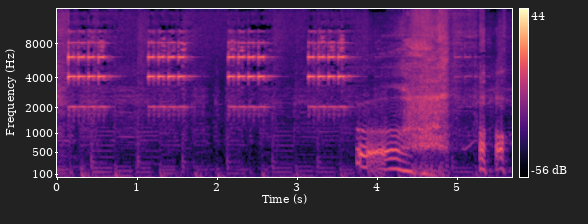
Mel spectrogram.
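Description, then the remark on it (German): An alarm clock beeps in rapid bursts of four bright, high tones, repeating steadily for several seconds before a person lets out a drawn-out, sleepy groan. “Auch in ganz Deutschland wird diese Dösel-Taste, sprich Snooze-Taste, immer beliebter.”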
